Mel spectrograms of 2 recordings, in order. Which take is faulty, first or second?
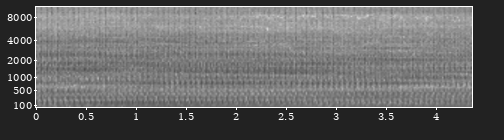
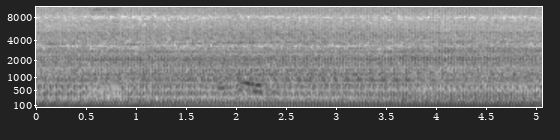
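first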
